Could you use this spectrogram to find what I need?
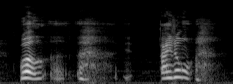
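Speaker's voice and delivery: very high, stumbling, halting stutter. Retelling a woman answering where they were last seen, imitating her stuttering. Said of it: "she's kind of like stuttering over her words".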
